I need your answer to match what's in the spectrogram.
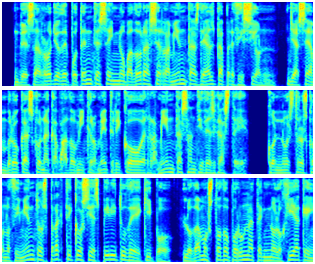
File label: male spanish castilian radio promo; ceratizit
